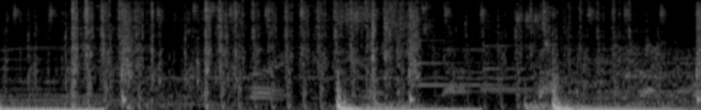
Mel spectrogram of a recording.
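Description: Gunfire in Call of Duty Warzone, a few quick bursts of shots with two heavier sharp cracks standing out, set against game ambience, moderately loud with irregular spacing.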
